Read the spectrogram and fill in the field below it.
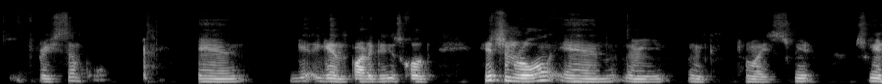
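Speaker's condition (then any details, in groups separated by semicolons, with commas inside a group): Spastic quadriplegia cerebral palsy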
